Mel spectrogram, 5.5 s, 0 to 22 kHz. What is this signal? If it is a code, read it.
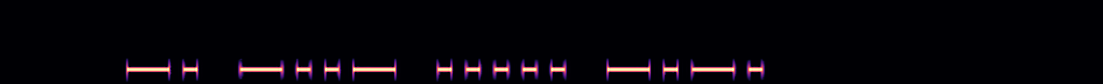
Morse code, heard as a keyed tone, about 17 wpm, 700 Hz. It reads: NX5C
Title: USA Call Signs - 4 Characters - Repeated 2x - 17wpm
